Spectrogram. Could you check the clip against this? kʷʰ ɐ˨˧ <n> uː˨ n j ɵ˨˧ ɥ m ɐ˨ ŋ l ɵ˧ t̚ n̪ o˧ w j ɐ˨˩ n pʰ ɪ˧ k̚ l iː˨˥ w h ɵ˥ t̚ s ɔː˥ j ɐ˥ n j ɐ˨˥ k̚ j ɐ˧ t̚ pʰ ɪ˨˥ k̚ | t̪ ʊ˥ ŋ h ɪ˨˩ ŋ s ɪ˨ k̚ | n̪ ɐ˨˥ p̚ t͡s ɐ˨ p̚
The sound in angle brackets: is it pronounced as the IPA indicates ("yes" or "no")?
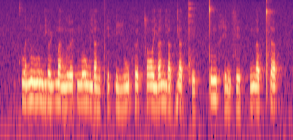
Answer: yes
